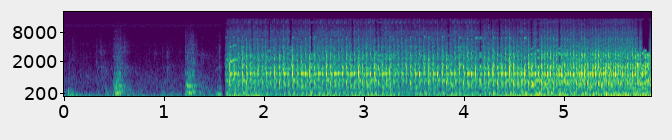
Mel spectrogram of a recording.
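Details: 1953 Mercedes 170D (W136) four-cylinder diesel, previously seized and revived, cranks briefly, catches, then settles into a lumpy uneven clatter about four beats a second; rough idle, heavy smoke, owner suspects worn injector nozzles, with low compression and timing also considered.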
